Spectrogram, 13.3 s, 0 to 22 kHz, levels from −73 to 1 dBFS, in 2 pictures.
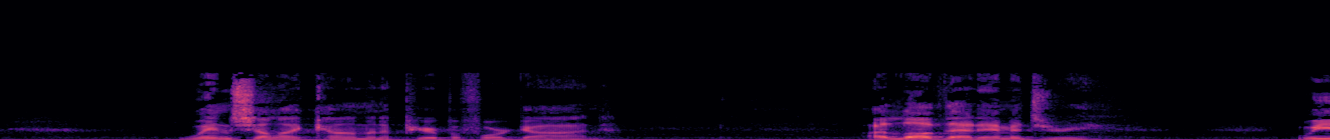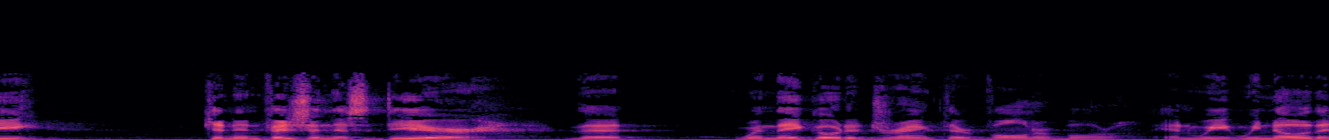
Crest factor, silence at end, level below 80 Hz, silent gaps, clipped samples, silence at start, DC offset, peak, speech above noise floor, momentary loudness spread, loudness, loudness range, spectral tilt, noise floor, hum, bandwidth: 24 dB; 0 s; -60 dBFS; none; under 0.1%; 0.1 s; 1%; -10 dBFS; 27 dB; 16 LU; -31 LUFS; 5 LU; -2.5 dB/octave; -59 dBFS; none; 10.5 kHz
